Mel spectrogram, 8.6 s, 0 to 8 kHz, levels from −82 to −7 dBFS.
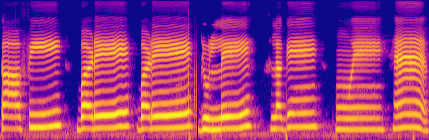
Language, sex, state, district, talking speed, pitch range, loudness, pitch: Hindi, female, Punjab, Fazilka, 50 wpm, 245-280 Hz, -11 LUFS, 255 Hz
